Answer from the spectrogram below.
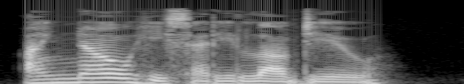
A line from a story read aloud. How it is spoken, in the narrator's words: Denna said, her voice gentle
